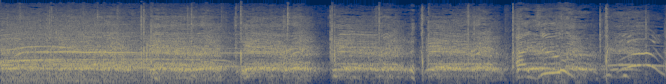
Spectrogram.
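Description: raucous crowd cheering

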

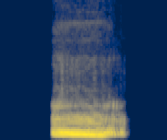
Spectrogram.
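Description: fart

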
